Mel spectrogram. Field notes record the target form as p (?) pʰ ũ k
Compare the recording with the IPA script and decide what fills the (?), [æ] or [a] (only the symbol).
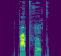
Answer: a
